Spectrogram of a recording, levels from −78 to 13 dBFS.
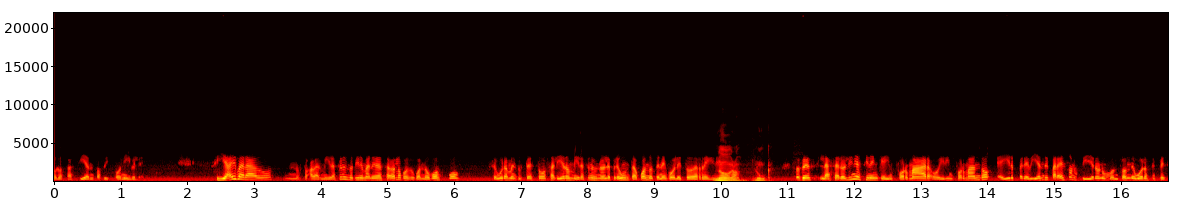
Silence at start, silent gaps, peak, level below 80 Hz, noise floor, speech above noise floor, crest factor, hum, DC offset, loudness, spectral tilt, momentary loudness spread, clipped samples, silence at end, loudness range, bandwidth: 0 s; none; -6 dBFS; -58 dBFS; -48 dBFS; 23 dB; 20 dB; none; under 0.1%; -25 LUFS; -9 dB/octave; 10 LU; under 0.1%; 0 s; 3 LU; 4.8 kHz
